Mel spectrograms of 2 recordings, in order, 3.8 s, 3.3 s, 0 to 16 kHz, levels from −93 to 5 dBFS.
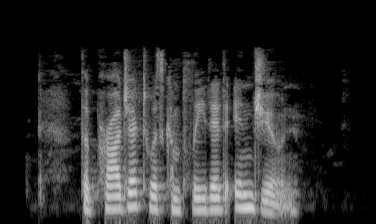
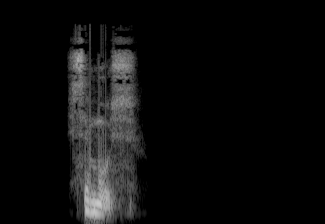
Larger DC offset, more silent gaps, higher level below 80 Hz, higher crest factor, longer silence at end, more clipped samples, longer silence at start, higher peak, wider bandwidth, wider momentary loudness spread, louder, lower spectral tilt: neither; neither; about the same, -62 dBFS vs -64 dBFS; about the same, 20 dB vs 20 dB; second, 0.8 s vs 1.9 s; neither; second, 0.4 s vs 0.7 s; first, -2 dBFS vs -12 dBFS; second, 8 kHz vs 11.5 kHz; about the same, 9 LU vs 11 LU; first, -20 LUFS vs -26 LUFS; first, -5.5 dB/octave vs -4 dB/octave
